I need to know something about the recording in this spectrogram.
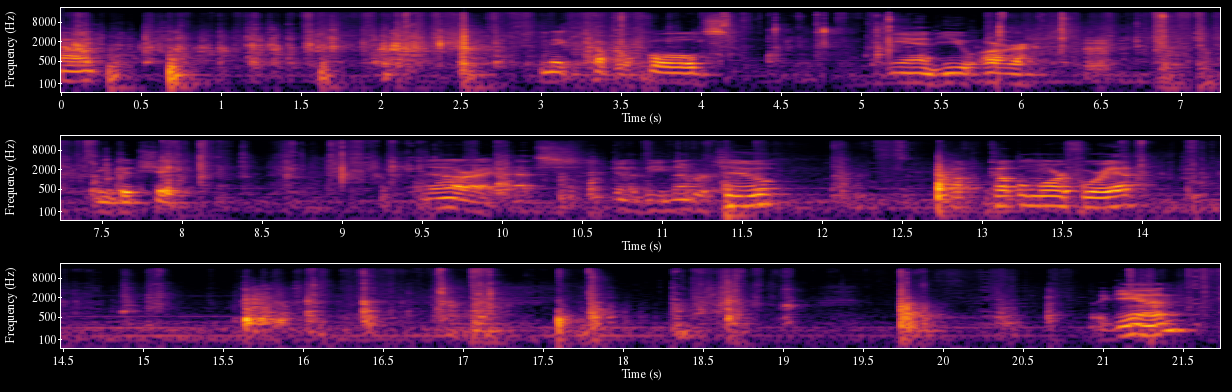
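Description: A plastic rack knocks and clatters against a wooden surface.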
